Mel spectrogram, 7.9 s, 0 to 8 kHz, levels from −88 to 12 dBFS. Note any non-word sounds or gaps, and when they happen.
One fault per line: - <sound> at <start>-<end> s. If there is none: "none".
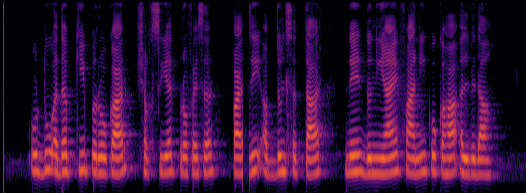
- dropout at 3.6-3.7 s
